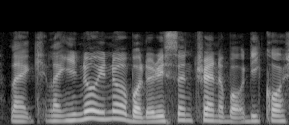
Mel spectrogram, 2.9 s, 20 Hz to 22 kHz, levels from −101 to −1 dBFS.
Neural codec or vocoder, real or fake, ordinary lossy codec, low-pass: none; real; none; none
